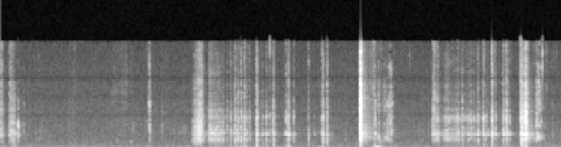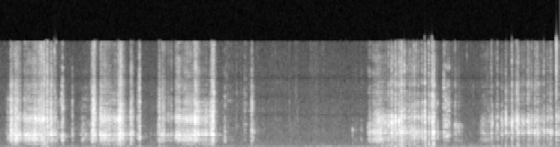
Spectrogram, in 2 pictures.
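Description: A yellow oval bar of dry solid soap is held in the hand and scraped with a green box cutter blade. Bursts of bright, crisp scraping and shaving come in uneven stretches, with a few sharp clicks and quiet pauses between them.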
